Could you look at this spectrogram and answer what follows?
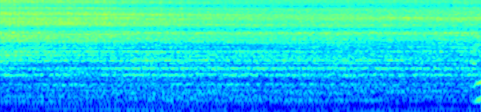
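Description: A steady, dense mechanical whir of a Tesla turbine generator's gears running continuously at close range under electrical load, with a constant hum and no pauses.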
